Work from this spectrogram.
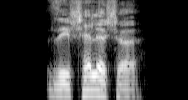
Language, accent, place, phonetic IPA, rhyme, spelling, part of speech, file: German, Germany, Berlin, [zeˈʃɛlɪʃə], -ɛlɪʃə, seychellische, adjective, De-seychellische.ogg
- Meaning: inflection of seychellisch: 1. strong/mixed nominative/accusative feminine singular 2. strong nominative/accusative plural 3. weak nominative all-gender singular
